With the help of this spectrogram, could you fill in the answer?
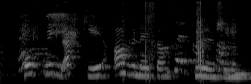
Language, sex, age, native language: Icelandic, male, 11, Icelandic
